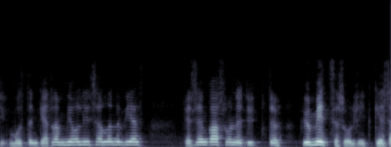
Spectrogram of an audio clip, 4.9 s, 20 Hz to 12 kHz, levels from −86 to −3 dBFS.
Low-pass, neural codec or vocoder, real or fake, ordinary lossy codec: 7.2 kHz; codec, 16 kHz, 0.9 kbps, LongCat-Audio-Codec; fake; none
